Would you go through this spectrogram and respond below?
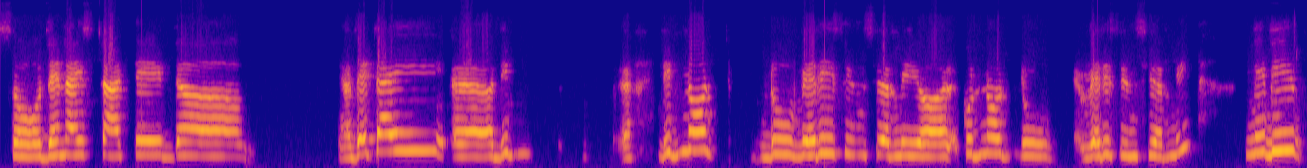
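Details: Stuttering (stammering) in an adult woman who says she stammers more when she gets excited.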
